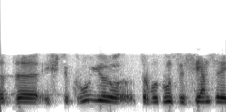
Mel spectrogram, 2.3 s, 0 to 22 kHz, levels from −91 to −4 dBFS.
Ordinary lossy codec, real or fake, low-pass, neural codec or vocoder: MP3, 24 kbps; real; 5.4 kHz; none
